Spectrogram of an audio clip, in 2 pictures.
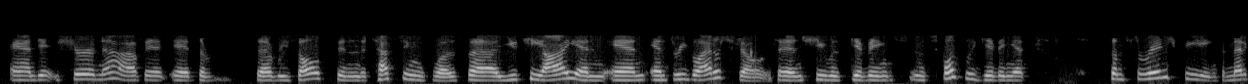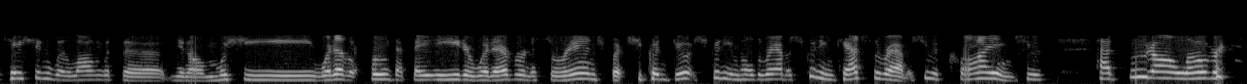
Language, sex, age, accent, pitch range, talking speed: English, female, 50-69, American, 195-250 Hz, 190 wpm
